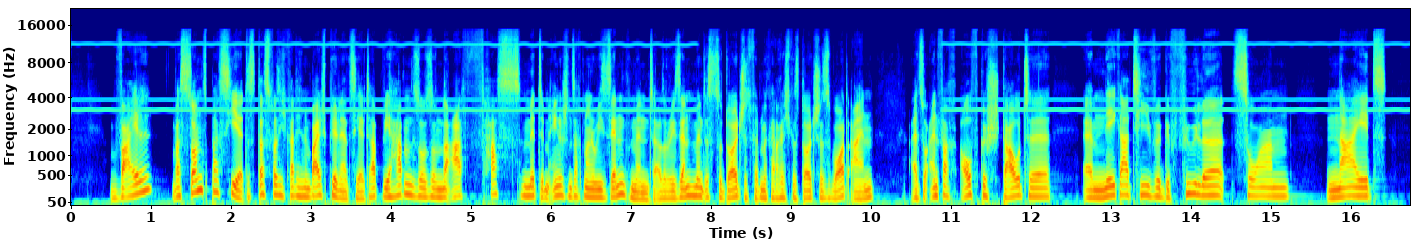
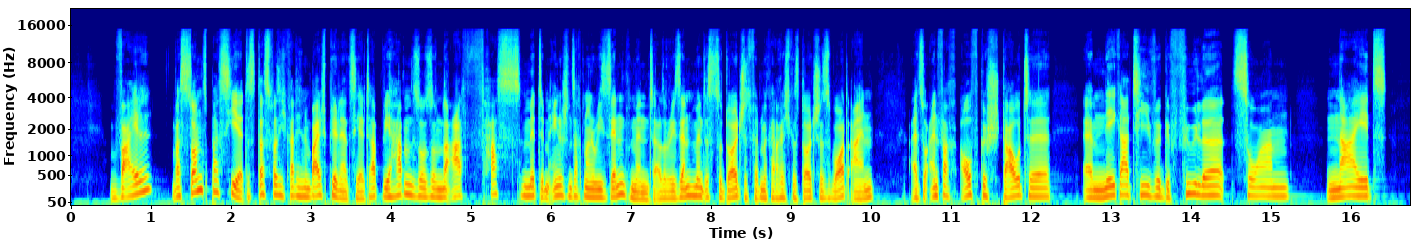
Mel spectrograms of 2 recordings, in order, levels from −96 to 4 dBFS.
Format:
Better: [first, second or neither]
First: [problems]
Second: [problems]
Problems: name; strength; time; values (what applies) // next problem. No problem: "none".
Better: second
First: high-pitched whine; faint; until 8 s and from 11 s on; 3 kHz, 25 dB below the speech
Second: none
